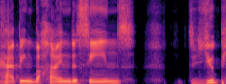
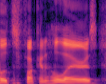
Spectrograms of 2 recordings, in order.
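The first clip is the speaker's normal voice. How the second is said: ordinary delivery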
